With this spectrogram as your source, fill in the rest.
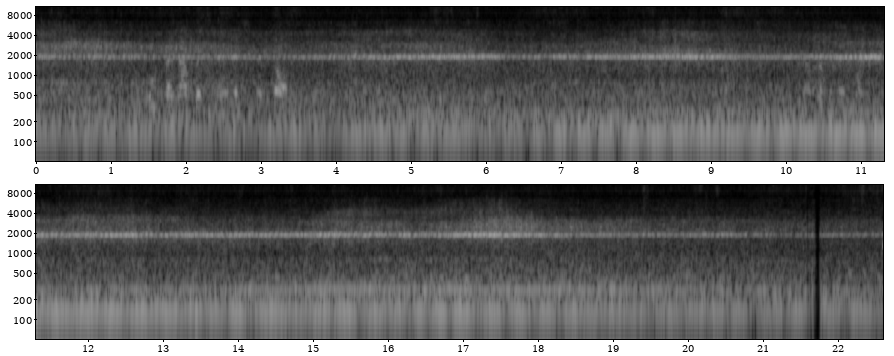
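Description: Water laps gently against a harbour wall.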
